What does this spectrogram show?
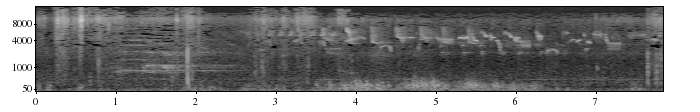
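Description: Footsteps at first, then a songbird singing a fast run of varied chirping notes from about three and a half seconds in, over a low rumble.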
